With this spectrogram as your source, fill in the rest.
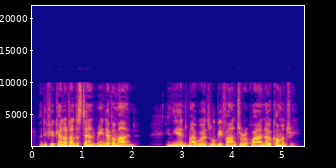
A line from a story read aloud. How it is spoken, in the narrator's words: cried Filina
